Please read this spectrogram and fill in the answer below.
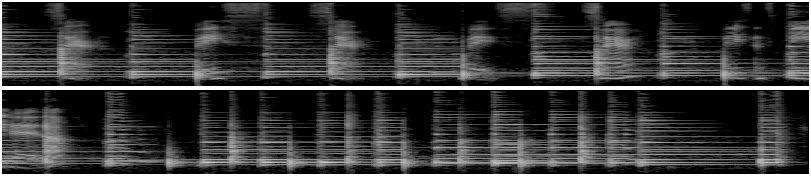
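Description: Enya Nova ukulele played percussively: a thumb hit on the bridge and saddle for a bass-drum sound and a thumb hit on the top for a snare sound, each followed by a four-finger down strum, in a steady repeating rhythm. It starts on an A minor chord and moves to G about halfway through, with the strums coming closer together.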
